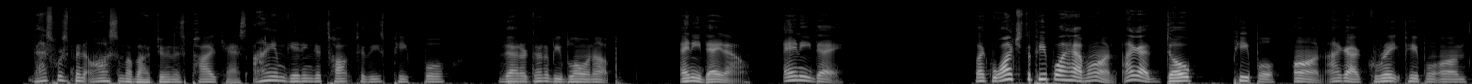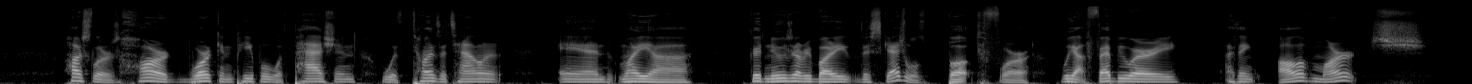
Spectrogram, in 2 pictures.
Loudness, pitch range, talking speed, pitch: -30 LUFS, 115-145 Hz, 150 wpm, 130 Hz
